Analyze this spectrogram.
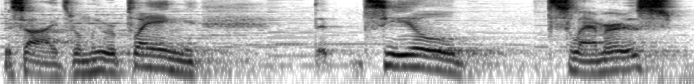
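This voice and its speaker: A man's voice: medium pitch, drawn-out words. A young man voicing a game character, joking and easygoing with a friend. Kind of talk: game cutscene voice acting. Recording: roomy with long reverb, faint music.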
